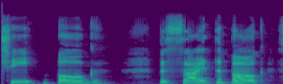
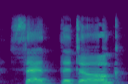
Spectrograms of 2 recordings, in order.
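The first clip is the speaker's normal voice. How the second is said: plain reading voice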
